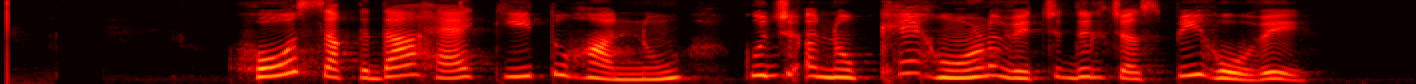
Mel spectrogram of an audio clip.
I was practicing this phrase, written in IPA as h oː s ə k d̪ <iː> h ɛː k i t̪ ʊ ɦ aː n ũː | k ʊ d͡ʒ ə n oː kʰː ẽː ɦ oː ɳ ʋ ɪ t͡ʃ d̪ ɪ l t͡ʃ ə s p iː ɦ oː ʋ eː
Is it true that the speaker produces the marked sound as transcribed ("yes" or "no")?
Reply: no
